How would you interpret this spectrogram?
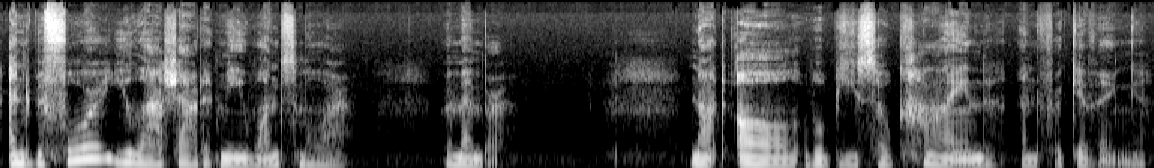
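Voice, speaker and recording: Haughty, teasing vampire woman acted by a woman, ASMR drama; lowish, close and dry, measured formal speech. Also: mellow, slightly rough, dry recording, exaggerated voice. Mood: amused, condescending. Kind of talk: soft-spoken ASMR roleplay acting.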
